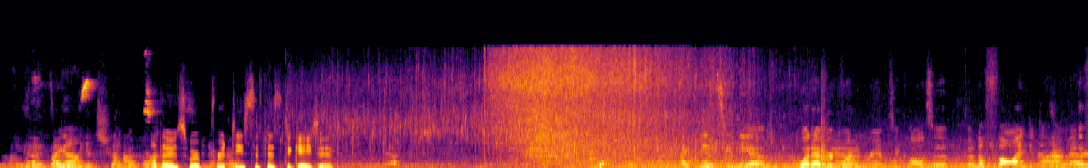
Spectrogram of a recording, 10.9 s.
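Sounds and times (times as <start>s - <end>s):
speech: 0.0s - 3.7s, 7.0s - 10.8s
onions and meat sautéing in a pan: 2.2s - 8.2s.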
